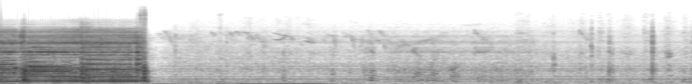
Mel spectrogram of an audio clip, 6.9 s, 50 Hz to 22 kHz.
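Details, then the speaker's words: RCA RLS 47W AM/FM clock radio under repair: station plays loudly then abruptly drops to faint hiss, AM barely working; intermittent weak AM reception, suspected bad epoxy-dome converter transistor, not confirmed. "okay this thing's got a bad converter transistor I would bet money on it and I bet it's that thing with the little Dome over it the epoxy Dome transistors"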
